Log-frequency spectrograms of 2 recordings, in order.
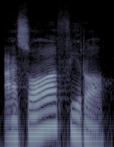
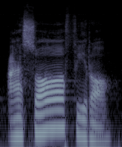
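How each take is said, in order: The two takes are said the same way.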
